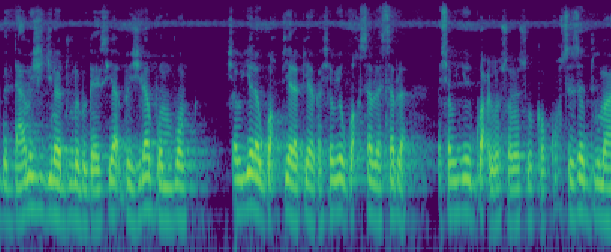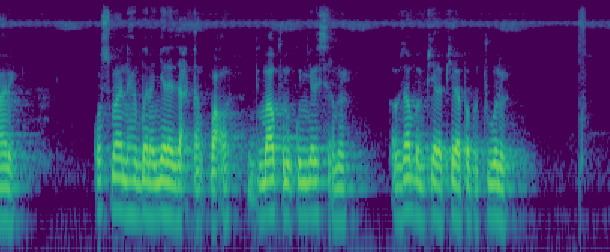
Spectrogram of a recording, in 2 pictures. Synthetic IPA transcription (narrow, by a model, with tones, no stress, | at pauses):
bɛ˨daː˨mɨ˦ʒi˦d͡ʒi˦na˨duː˦nɨ˨bɛ˨ɡa˨lsi˦ja˦bɛ˨ʒi˨la˦bɔ˨mbɔ˦ŋ | ʃɛ˦bjɛ˦la˨ɡʷa˨ʔpi˦ɛ˦la˨pi˦ɛ˦la˨ka˨ʃɛ˦bjɛ˦ɡʷa̰˨ʔsa˦bla˨sa˦bla˨ | ka˨ʃɛ˦bjɛ˦lɡʷa˦ʔɲɔ˨sɔ˨nɨ˦so˦ka˨kʊ˨ʔsɨ˦za˦duː˦maː˦nɨ˨ | kʊ˦ʔsɨ˦maː˦nɨ˨hɪ˦ɡ͡ba˦na˨ɲɛ˦la˦za˦ʔta˨ŋk͡pa˨ʔʊ˦duː˦maː˦pu˦nɨ˦ku˦n˦ɲɛ˦lɨ˦sɨ˨ɾɨ˨mɨ˦ | ka˨bɛ˨za˦ŋbɨ˨mpi˦ɛ˦la˨pi˦jɛ˦la˨pa˦bɨ˨toː˦nɨ˨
